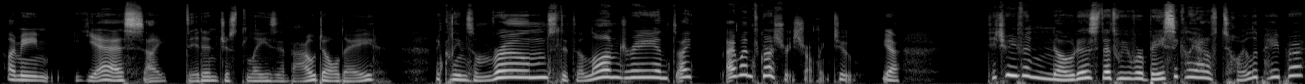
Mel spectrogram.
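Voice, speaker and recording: In an intimate ASMR roleplay audio drama, a woman voices an affectionate, teasing young live-in girlfriend cooking dinner. Her high, natural-sounding voice is recorded close and dry with no room sound, at a moderate pace. The mood is doting, playful and chatty, full of expressive teasing turns of phrase.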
